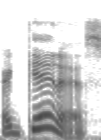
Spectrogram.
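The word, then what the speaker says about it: Aguinis: research by a Guinness a Guinness and Pierce it's pronounced like the beer by the way oh okay that highlights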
